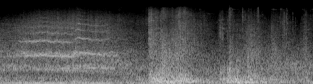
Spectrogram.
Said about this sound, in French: Imaginez que l'auditeur soit plongé dans l'ambiance sonore d'une rue animée. Soudain, le crissement des pneus.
